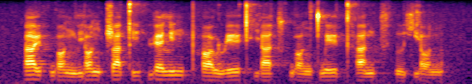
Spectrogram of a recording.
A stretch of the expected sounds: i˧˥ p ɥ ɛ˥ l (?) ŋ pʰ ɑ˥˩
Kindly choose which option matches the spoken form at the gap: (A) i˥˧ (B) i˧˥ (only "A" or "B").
A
